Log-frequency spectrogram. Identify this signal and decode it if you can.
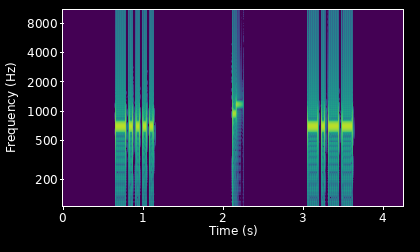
Morse code, heard as a keyed tone, about 29 wpm, 700 Hz. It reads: 6 Y
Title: Single Letter-Number 28wpm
